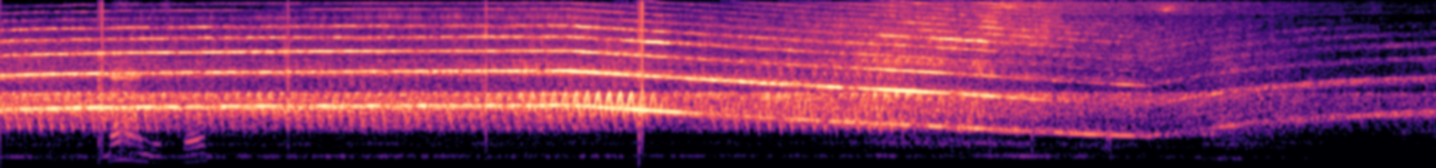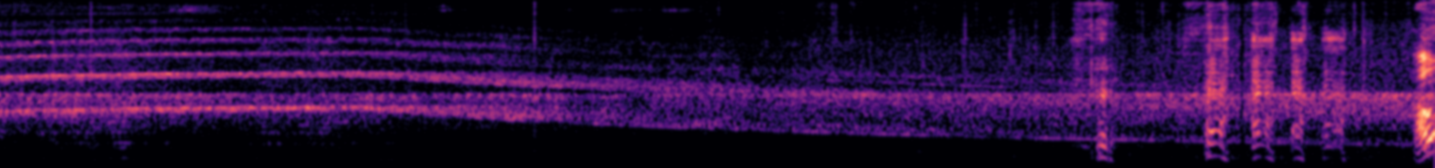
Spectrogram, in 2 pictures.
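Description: A fire truck passes on a street with its siren wailing loudly, the tone sweeping down and fading as it moves away, followed by a few sharp clicks and knocks.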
